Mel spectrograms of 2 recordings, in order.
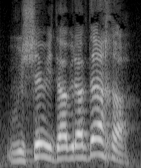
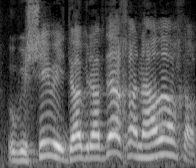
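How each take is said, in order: First: The phrase stops with a break after Avdecha. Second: Avdecha runs straight into the next word.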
